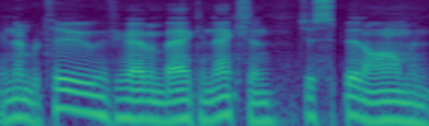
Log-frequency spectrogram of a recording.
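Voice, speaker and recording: This man's very deep, low voice carries ordinary pitch variation and a dry sound with no echo. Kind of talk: tutorial. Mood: light, joking. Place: forest.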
